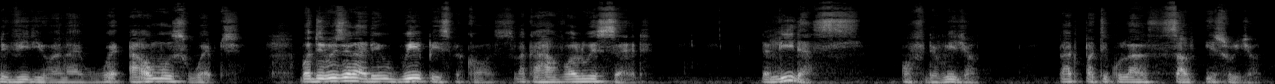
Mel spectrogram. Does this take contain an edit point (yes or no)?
no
